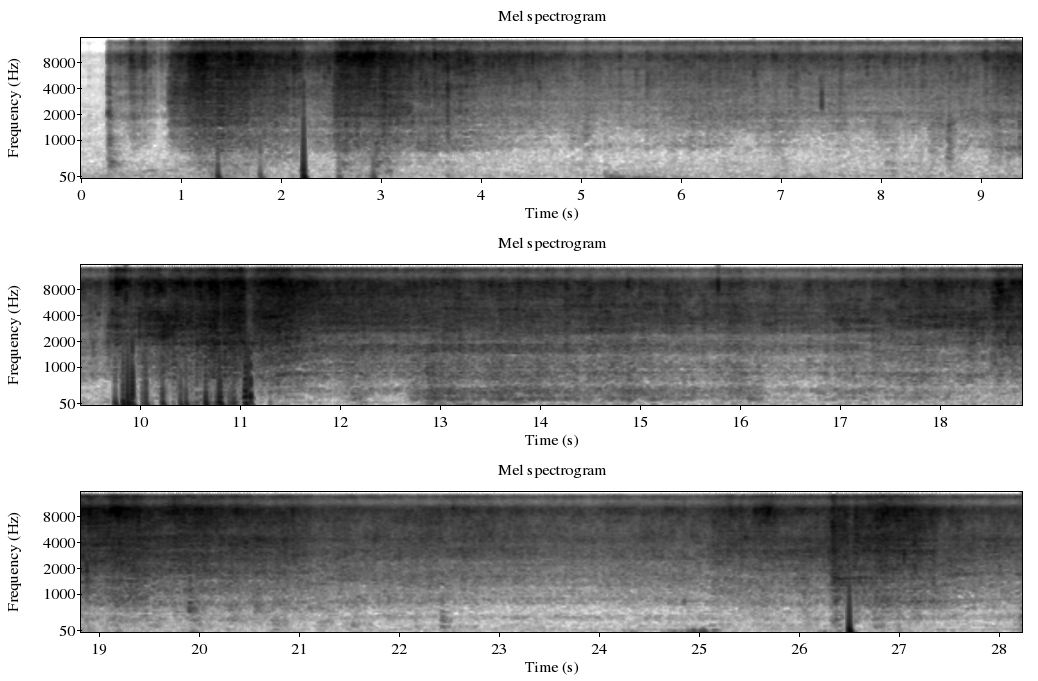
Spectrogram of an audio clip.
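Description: Pork chops sizzling in hot oil in a frying pan as they are laid in with tongs. The sizzle swells louder about a second in and again around ten seconds in.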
